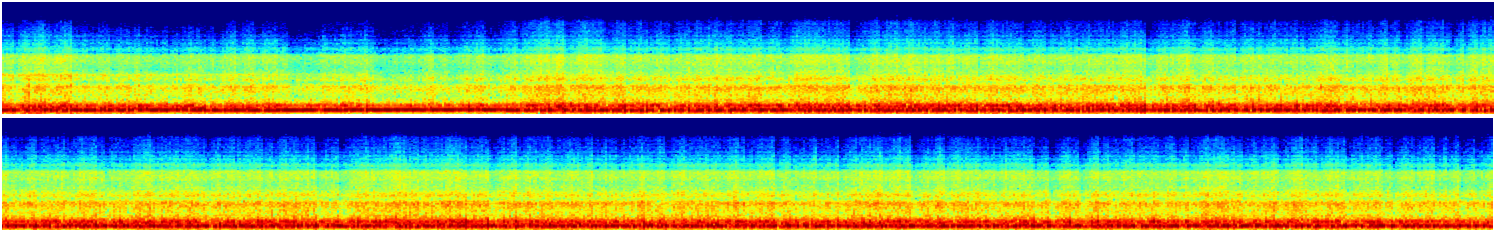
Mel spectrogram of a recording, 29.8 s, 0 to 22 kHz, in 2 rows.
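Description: Garrett TPE331-6 turboprop engine and propeller of a Grumman Ag Cat heard from inside the cockpit in flight: a loud steady drone dominated by a strong low hum, the uncomfortable resonance this airframe produces.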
